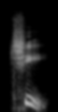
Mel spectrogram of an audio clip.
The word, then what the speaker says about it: qi: And from a traditional Chinese medicine perspective, the theory is based on the concept of chi, not cheese that you would put on a cracker, chi.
